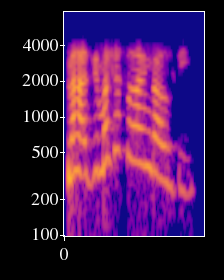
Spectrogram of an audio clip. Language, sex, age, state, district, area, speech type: Kashmiri, female, 18-30, Jammu and Kashmir, Anantnag, rural, conversation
